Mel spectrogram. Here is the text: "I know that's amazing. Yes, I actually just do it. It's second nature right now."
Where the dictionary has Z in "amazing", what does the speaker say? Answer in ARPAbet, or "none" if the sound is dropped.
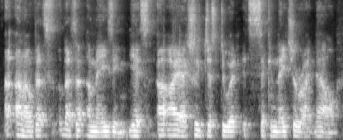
Z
